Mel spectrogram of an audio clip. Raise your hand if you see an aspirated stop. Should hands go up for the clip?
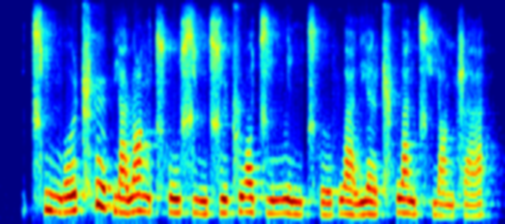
yes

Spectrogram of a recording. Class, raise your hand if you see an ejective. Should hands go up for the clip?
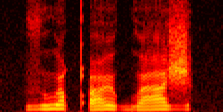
yes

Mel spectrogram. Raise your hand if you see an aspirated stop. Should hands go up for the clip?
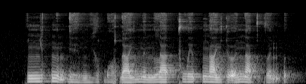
no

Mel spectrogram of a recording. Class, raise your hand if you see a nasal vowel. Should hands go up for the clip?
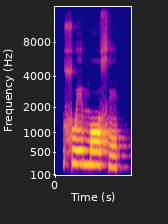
yes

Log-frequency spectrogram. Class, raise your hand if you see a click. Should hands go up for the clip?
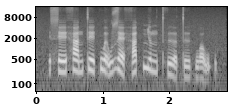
no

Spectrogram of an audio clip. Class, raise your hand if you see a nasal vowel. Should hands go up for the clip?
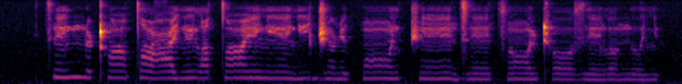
yes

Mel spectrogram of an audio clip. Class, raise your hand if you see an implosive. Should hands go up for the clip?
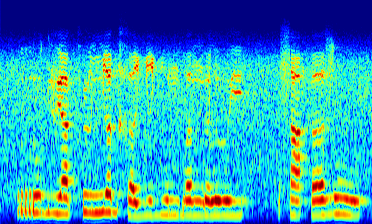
no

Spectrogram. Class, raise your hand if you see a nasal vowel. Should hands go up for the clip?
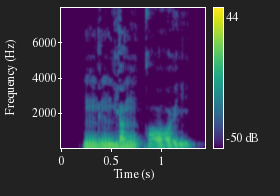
no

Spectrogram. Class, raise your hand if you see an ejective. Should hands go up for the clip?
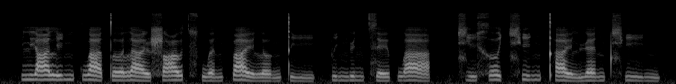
no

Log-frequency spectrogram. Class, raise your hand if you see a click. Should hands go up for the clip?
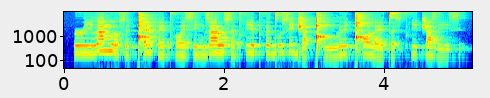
yes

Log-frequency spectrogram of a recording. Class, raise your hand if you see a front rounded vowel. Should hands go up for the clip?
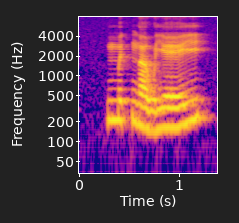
no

